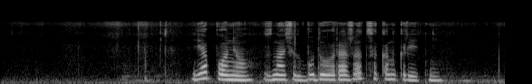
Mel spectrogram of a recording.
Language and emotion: Russian, neutral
